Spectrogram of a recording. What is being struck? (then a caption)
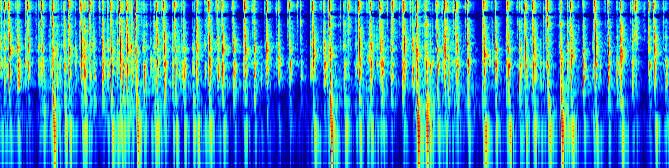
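Mechanical keyboard with plastic keycaps. Fingertips type rapidly and steadily on a compact mechanical keyboard with plastic keycaps. The keystrokes make a dense stream of sharp, bright clacks that stop almost instantly, with only a light low thump beneath them. There are a few brief pauses, including one near the three-second mark.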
